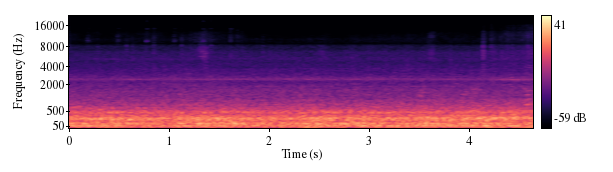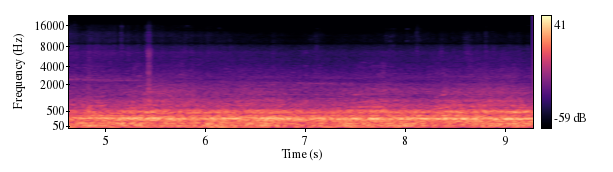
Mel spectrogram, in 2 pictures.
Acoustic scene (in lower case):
subway train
